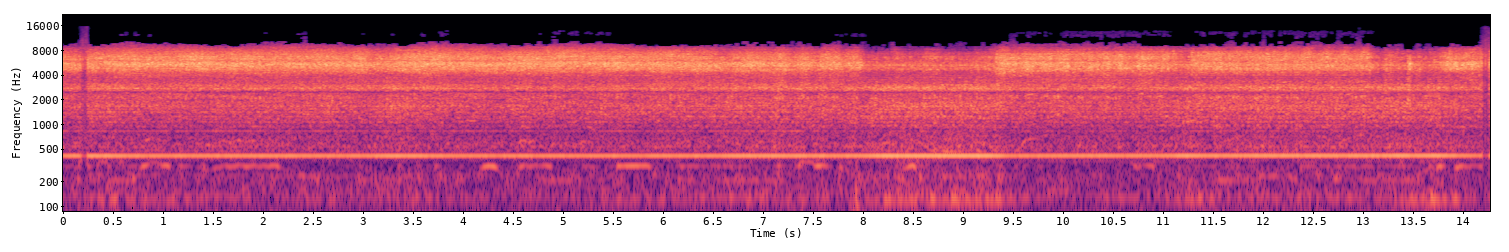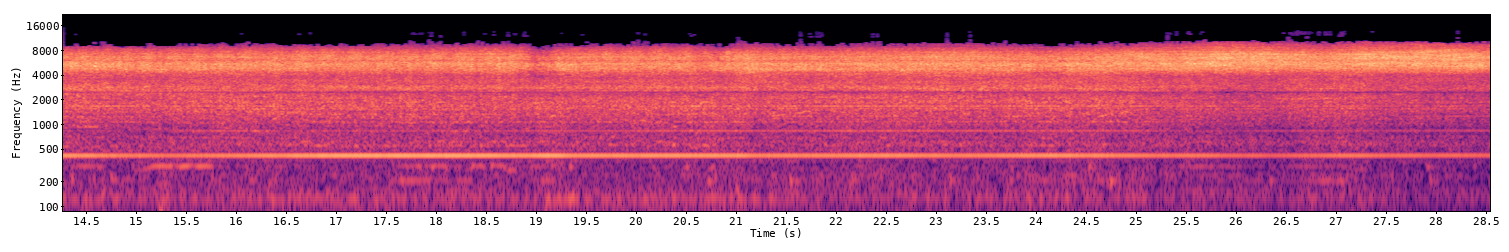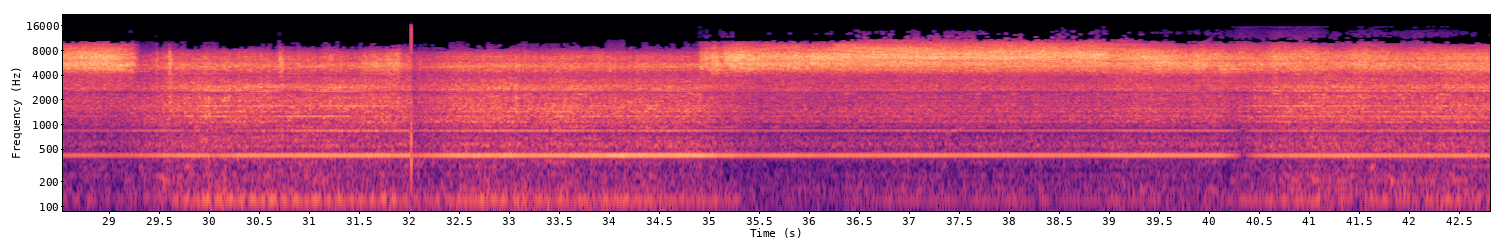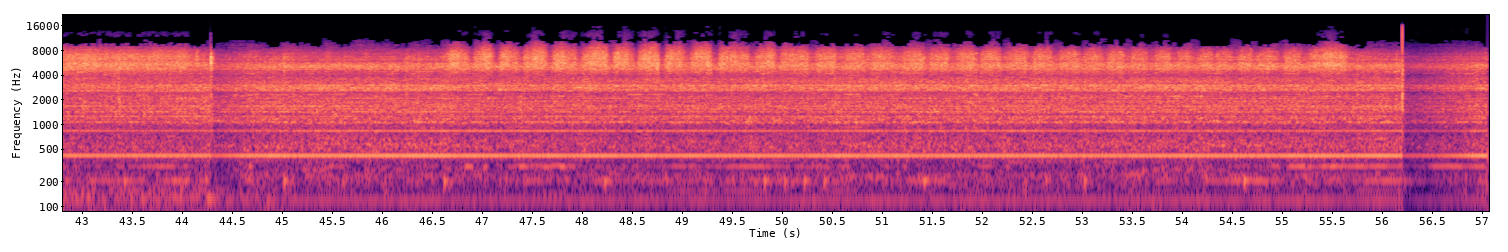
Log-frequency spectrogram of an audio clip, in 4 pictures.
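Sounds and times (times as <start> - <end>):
turning tool cutting wood: 0.0 - 32.1, 34.8 - 57.0
wood lathe motor hum: 0.0 - 57.0.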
